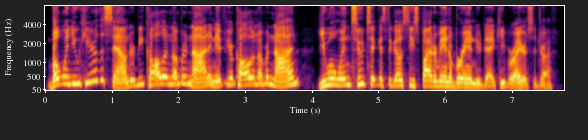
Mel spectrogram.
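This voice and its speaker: Animated high-pitched man, radio contest promo. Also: brisk, creaky, hardly any pauses, no echo, studio quality. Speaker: radio host. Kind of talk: radio contest promo, announcing a giveaway with calling rules.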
